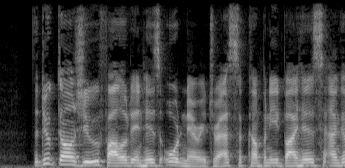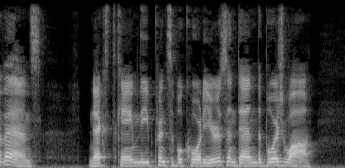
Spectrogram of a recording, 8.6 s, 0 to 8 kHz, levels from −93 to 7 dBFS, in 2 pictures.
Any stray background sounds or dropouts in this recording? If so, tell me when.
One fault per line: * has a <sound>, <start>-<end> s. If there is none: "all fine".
all fine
